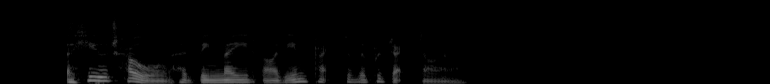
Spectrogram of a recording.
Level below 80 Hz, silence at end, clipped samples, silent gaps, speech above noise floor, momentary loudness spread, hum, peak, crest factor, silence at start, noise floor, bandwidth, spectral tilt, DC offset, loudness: -74 dBFS; 3.05 s; under 0.1%; none; over 43 dB; 13 LU; none; -30 dBFS; 20 dB; 0.65 s; under -90 dBFS; 14 kHz; -7 dB/octave; under 0.1%; -48 LUFS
